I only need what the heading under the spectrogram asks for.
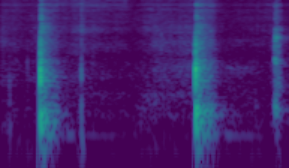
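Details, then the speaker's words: IKEA Markus office chair, about two years old, after lubricating its spring points: dull knocks as the chair rocks back and forth, with no squeak or creak remaining. "I think the squeaking is completely gone let me show you see no matter how hard push this there's no squeak"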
